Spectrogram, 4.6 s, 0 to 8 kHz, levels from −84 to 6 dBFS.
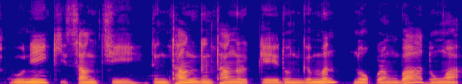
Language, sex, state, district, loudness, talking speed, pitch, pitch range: Garo, male, Meghalaya, West Garo Hills, -19 LUFS, 105 wpm, 105 Hz, 90-135 Hz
